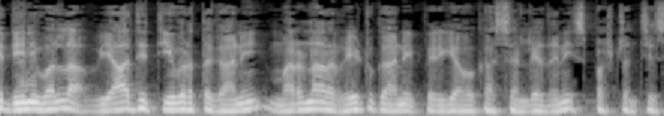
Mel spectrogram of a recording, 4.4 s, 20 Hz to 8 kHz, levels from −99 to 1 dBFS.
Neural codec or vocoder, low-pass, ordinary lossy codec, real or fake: none; none; none; real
